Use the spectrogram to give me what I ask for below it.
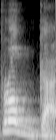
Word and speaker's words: প্রজ্ঞা: যদি হয় ঠিক আছে তাহলে এটার উচ্চারণ হবে গ হসন্ত গ আকার জফলার হবে গ হসন্ত গ চন্দ্রবিন্দু আকার যেমন প্রজ্ঞা এটা প্রজ্ঞা এভাবে হবে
